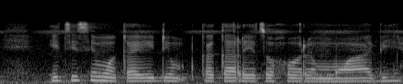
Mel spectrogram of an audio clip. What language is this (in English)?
Tswana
